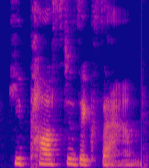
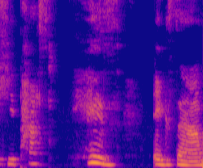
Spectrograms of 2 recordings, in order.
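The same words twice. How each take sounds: First: The h at the start of 'his' is dropped. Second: The h at the start of 'his' is pronounced. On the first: The speaker calls it right. "We would eliminate that H" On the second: The speaker calls it wrong. "Here we wouldn't say he passed his exam"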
